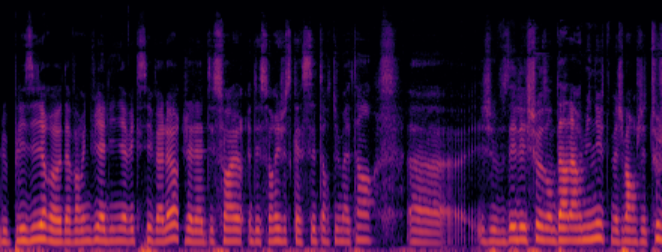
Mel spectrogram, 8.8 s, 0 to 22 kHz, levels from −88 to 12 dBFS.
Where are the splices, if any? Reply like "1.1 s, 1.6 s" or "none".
2.4 s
